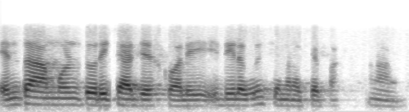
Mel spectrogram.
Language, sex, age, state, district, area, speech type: Telugu, male, 18-30, Telangana, Mahabubabad, urban, conversation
